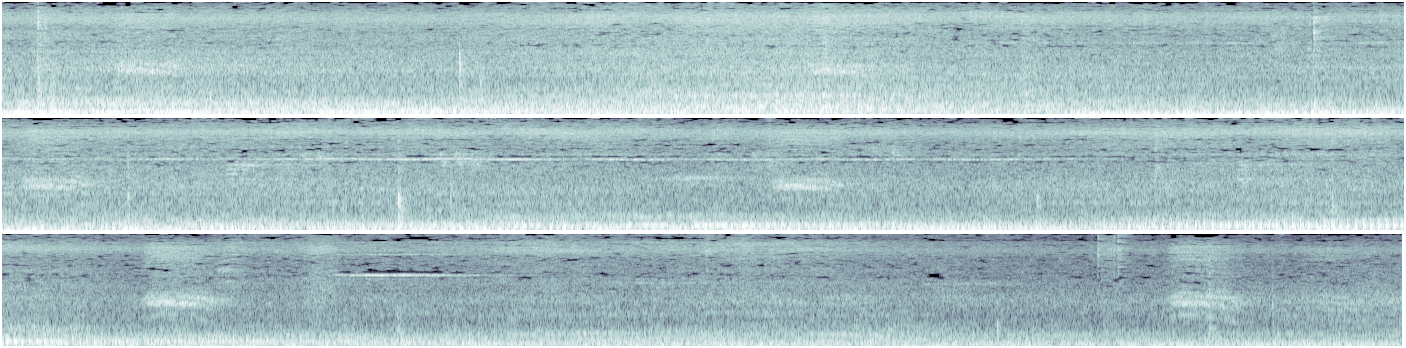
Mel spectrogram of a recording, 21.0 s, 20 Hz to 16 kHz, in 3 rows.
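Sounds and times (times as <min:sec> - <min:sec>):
crow cawing: 0:00.6 - 0:01.1, 0:04.0 - 0:04.5, 0:07.0 - 0:07.6, 0:10.4 - 0:11.4, 0:14.7 - 0:15.3, 0:19.8 - 0:21.0.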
